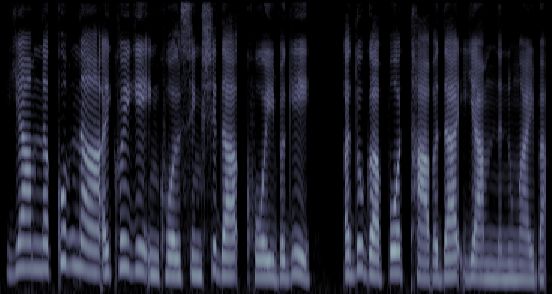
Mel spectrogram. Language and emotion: Manipuri, neutral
